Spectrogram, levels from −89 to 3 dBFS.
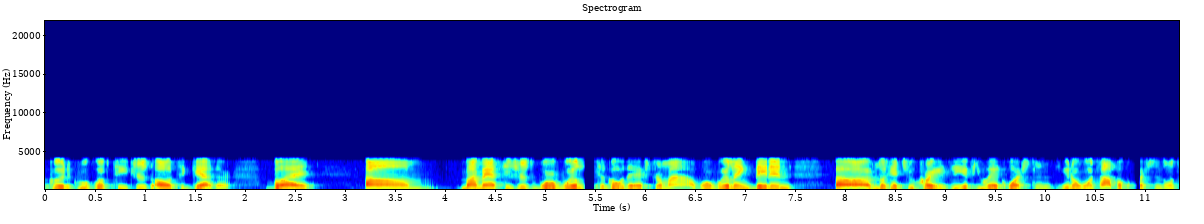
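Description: A held, buzzy tone fading out at 5.34–5.49 s, between "my math teachers were" and "to go the extra", and at 10.86–10.95 s is packet loss with pitch repetition: lost audio was bridged by repeating the last pitch period.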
